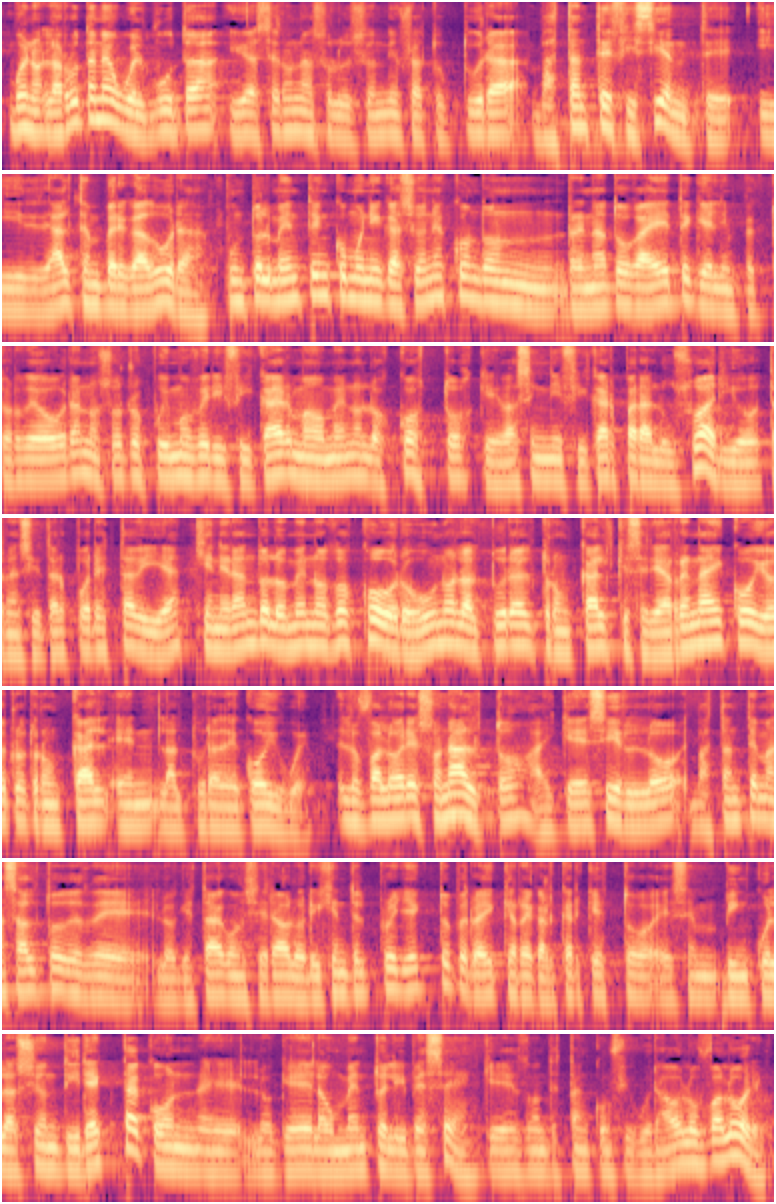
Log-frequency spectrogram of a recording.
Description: Frente a esta situación, el concejal de Angol, Diego Beltrán, se refirió al cobro de los peajes.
